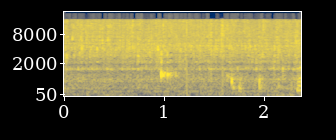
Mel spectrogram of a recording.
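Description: Asafoetida dropped into hot oil while tempering moong dal, producing a dense, steady, close sizzle that crackles evenly throughout with no talking.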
